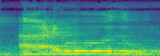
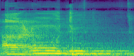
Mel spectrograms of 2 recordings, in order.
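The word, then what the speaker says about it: أعوذ: Jadi jangan baca auju salah tetapi auzu duzu zu duzu seperti itu.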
